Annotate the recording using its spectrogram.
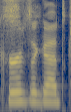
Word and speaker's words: Kurzgesagt: It's Kurzgesagt.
